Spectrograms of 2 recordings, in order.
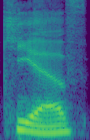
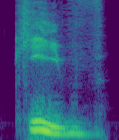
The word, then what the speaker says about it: Kyiv: And it's not Kiev, it's Kyiv.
